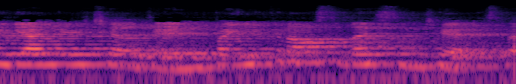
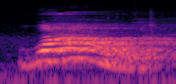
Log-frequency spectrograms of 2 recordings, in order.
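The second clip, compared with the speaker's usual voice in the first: loud, swooping wow of wonder; amazed; 5 semitones higher, 10 dB louder than usual. Acted. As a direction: exclaim it, awestruck by the sight. Carlo amazed at seeing books.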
